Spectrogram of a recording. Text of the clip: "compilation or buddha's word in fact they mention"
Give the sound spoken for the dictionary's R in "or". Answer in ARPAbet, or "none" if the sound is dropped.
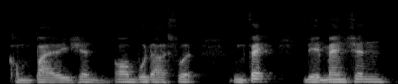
L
